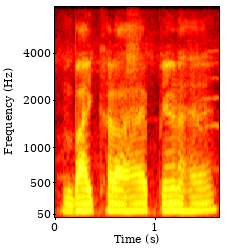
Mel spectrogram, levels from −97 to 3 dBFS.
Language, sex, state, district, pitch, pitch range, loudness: Hindi, male, Jharkhand, Garhwa, 100 Hz, 100-105 Hz, -18 LUFS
